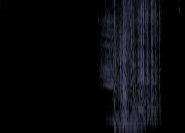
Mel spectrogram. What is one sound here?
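A wooden chest creaks shut.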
